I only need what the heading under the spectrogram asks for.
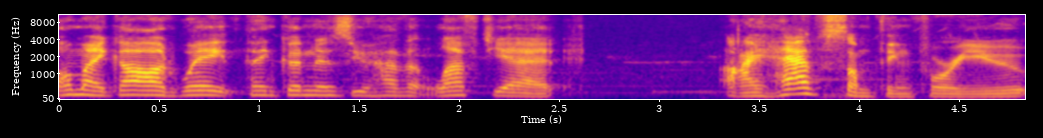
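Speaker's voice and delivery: play-acted, panicked, frantic, urgent pleading man's voice. Retelling how a man ran up as they were leaving: imitating a panicking man. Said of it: "panicking, running at us".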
